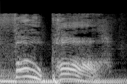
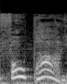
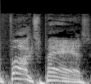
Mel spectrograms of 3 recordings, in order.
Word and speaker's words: faux pas: thing for me on that word is to spell it f-a-u-x-p-a-s exactly got it yeah that's a tough one that's the fox pass exactly it's pretentious because you spelled it wrong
